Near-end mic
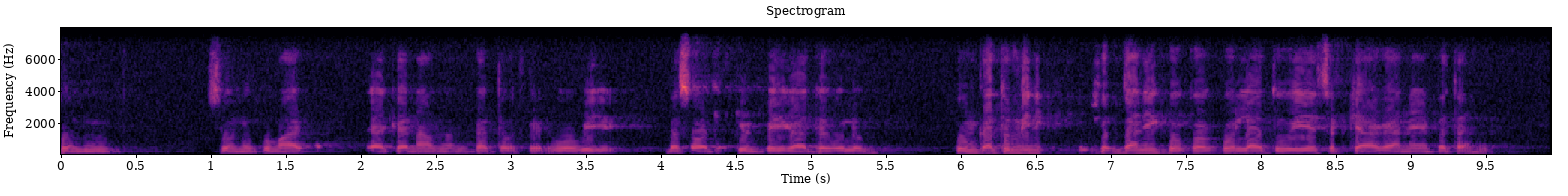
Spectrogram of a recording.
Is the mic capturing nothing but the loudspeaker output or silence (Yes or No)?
Yes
